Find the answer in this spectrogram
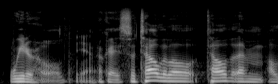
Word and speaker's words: Widerhold: Connor how do you say your last name weer hold weer hold yeah okay so tell a little tell them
